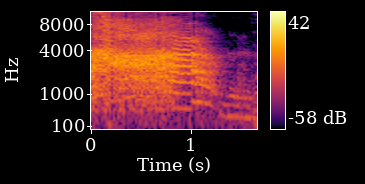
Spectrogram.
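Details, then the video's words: Domestic cat getting an injection, letting out a short, harsh, high screech that breaks into a falling, wavering wail and fades quickly. "Funny Compilation Cat Injection"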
